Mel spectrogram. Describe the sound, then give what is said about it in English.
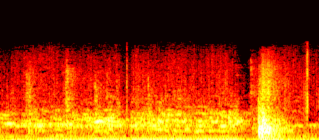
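A steady low room hum with faint shuffling, then a door closes with a single dull thud near the end, moderately loud. “If you'll go out that door, you'll find the telephone on your left.”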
